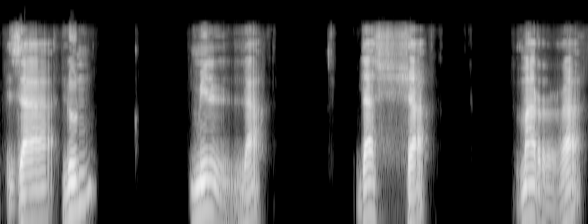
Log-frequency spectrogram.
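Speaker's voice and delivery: each syllable set apart, then the whole word; syllables brought out. Shown as a demonstration. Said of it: "faites un effort de sortir les syllabes". (syllabe puis mot entier)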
